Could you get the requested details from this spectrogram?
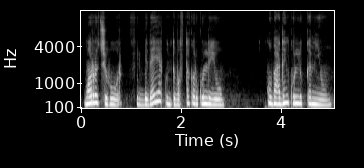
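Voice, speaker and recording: A woman with an Egyptian Arabic accent reading a first-person story in rapid, even narration. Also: medium pitch, dry recording, highs cut off.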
